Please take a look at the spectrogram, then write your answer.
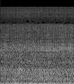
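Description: A Belarus tractor engine idles in a steady low rumble with a mid-range drone, close and continuous, with no voices.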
